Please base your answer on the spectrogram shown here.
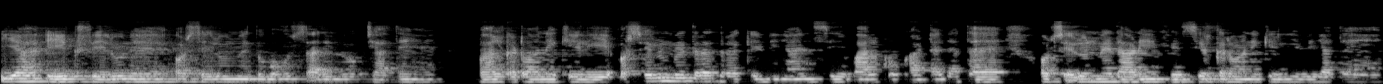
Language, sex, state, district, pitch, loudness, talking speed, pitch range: Hindi, male, Bihar, Jahanabad, 120 Hz, -17 LUFS, 175 wpm, 115-130 Hz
